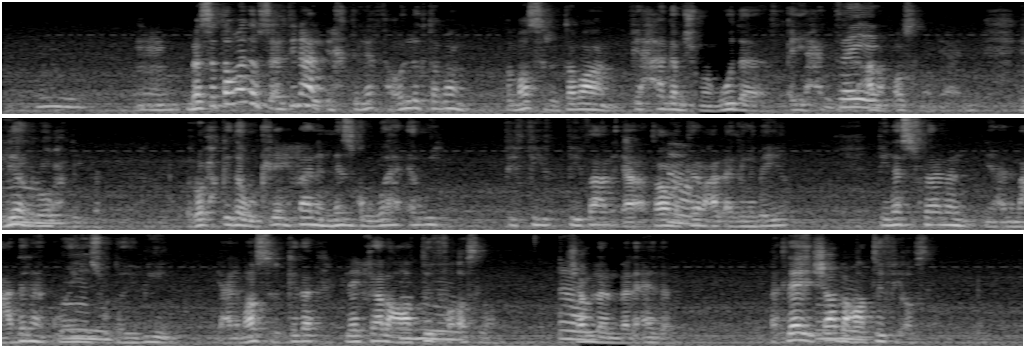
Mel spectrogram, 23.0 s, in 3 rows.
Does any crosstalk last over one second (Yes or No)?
No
